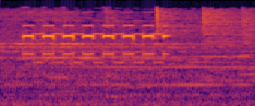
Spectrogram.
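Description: A phone rings with a rapid, high-pitched electronic trill of pulsing beeps that lasts under a second, then falls away to a quiet background hum, with no voices.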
